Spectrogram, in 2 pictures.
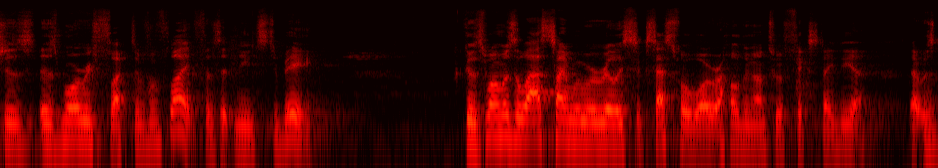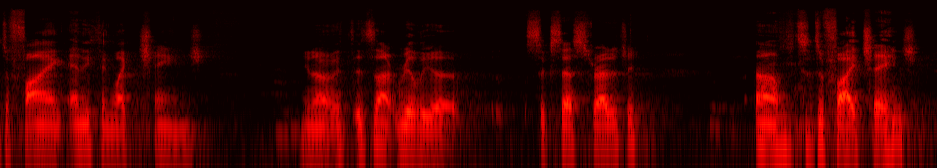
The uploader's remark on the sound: This episode was recorded live at Tibet House in 2018.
